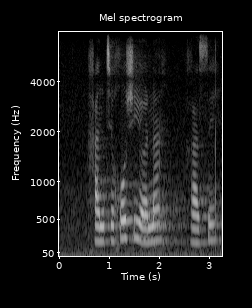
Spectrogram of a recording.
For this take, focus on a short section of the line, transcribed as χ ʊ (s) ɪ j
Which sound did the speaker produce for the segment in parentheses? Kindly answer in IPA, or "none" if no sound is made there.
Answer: ʃ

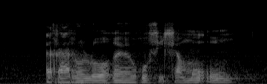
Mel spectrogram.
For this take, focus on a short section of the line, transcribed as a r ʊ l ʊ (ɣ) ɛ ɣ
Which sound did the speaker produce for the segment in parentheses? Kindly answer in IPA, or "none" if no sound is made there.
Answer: ɣ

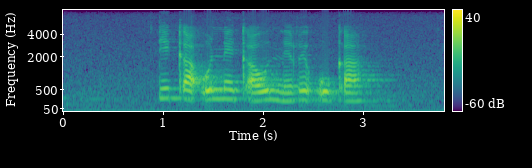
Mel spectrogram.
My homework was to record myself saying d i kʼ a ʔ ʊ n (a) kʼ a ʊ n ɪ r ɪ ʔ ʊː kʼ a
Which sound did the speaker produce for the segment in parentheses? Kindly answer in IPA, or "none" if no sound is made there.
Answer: ɛ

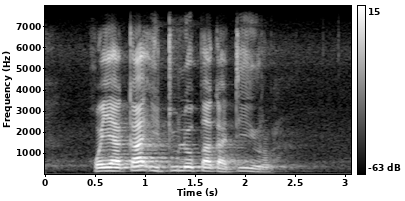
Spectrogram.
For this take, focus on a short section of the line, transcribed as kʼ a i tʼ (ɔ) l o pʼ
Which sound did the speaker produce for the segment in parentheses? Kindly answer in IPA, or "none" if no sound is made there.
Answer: u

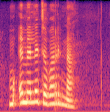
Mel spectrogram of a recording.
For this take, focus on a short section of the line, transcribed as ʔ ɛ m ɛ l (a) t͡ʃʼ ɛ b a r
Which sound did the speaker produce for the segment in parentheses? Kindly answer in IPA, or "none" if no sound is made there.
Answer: e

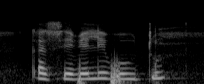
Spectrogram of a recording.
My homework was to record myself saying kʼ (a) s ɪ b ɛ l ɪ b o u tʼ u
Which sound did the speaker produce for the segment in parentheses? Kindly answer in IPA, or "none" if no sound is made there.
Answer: a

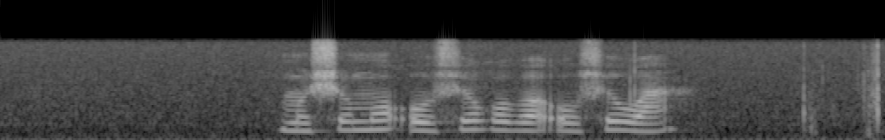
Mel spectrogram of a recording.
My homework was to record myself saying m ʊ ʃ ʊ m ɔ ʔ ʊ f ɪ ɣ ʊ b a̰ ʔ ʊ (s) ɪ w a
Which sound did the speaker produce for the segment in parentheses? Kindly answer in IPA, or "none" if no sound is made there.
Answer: f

